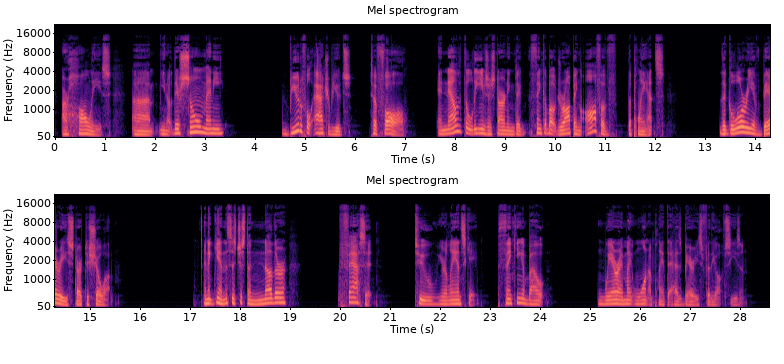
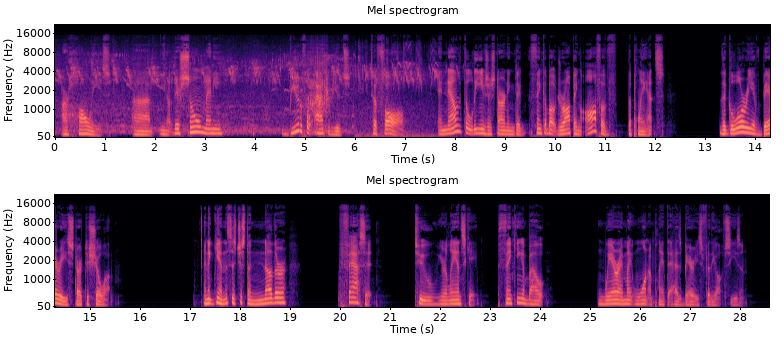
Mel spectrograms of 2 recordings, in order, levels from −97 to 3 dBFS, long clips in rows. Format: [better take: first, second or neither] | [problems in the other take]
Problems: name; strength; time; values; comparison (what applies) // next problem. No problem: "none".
first | animal sounds; noticeable; until 7.5 s; 10 dB below the speech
